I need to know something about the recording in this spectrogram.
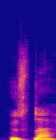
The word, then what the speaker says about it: Ursula: for 10 year old usla hermann which is spelled like ursula but that's not how it's pronounced or at least that's not how i heard it pronounced in other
